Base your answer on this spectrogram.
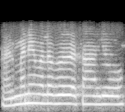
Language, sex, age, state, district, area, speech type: Sindhi, female, 45-60, Maharashtra, Thane, urban, conversation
